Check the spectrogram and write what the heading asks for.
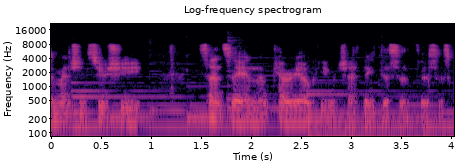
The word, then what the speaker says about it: karaoke: They mentioned sushi, sensei, and then karaoke, which I think this is karaoke.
